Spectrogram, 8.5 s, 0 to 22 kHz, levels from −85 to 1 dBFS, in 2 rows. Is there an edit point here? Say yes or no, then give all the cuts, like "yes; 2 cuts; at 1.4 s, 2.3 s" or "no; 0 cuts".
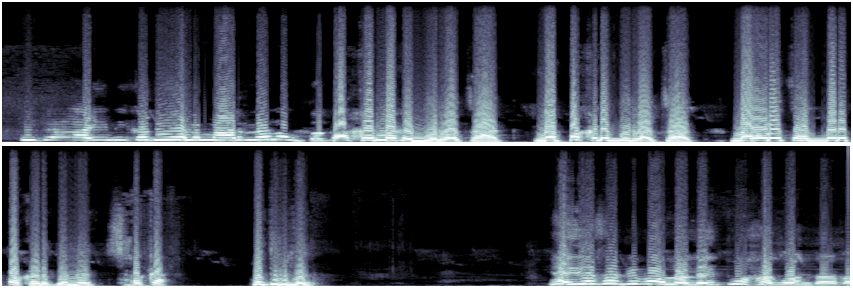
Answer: no; 0 cuts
